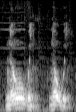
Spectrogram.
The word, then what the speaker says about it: knowing: Knowing. Você vê que o K é mudo.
